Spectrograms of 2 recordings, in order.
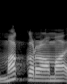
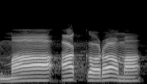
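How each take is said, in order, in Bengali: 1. দুটি শব্দ প্রথম স্বরধ্বনি ছাড়া মিলিয়ে পড়া হয়। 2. দ্বিতীয় শব্দের প্রথম স্বরধ্বনি উচ্চারণ করা হয়। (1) "এরকমটা হবে না।" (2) "কি পড়তে হবে?"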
